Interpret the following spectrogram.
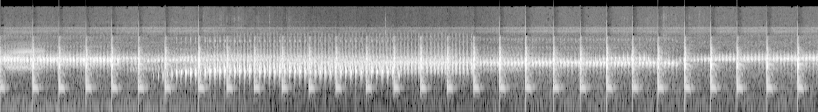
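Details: Pond chorus of toads, frogs and treefrogs at nightfall in front of a house veranda: overlapping rapid trills, one lower pulsed caller joining for several seconds, and evenly spaced knocking calls about two and a half per second.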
